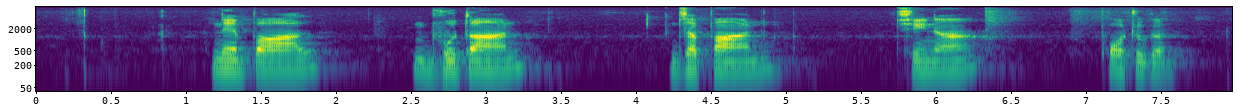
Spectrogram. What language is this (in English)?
Manipuri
